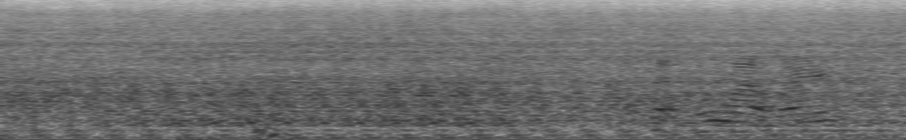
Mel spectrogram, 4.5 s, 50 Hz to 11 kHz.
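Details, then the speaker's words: Ford F250 7.3 Powerstroke diesel idling just after injector cup, injector, glow plug and water pump replacement: steady, even, quiet idle with soft clatter, no knocks or misses, though air still in the system; expected hard starting for a while. "it's quiet hear how quiet it is and it's still got air in it it's quiet"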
